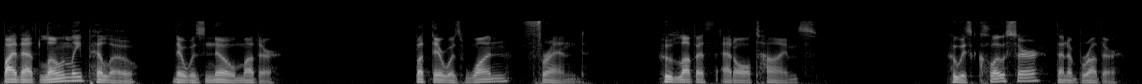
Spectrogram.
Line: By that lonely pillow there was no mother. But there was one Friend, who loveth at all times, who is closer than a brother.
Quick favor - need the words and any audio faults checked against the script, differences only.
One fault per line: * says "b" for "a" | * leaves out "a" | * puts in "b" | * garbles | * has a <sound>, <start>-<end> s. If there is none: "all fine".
all fine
